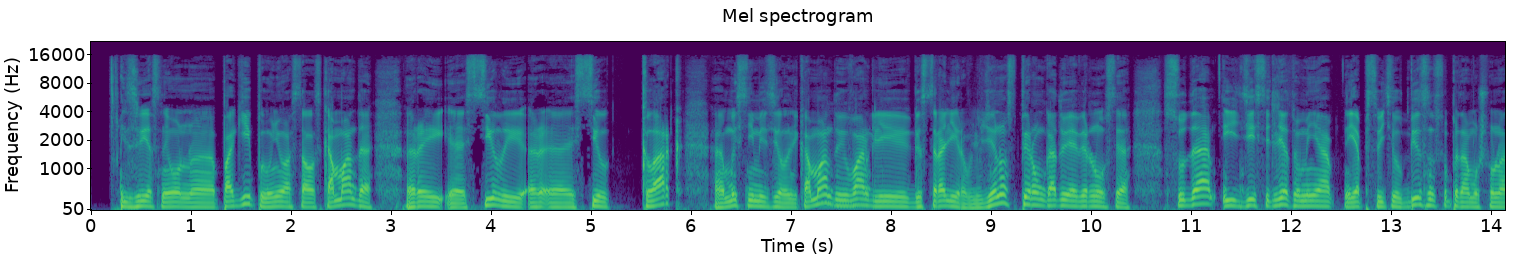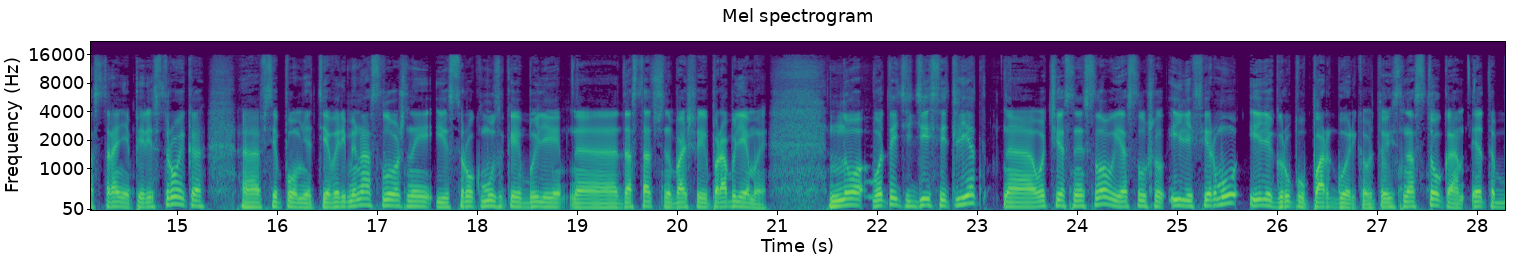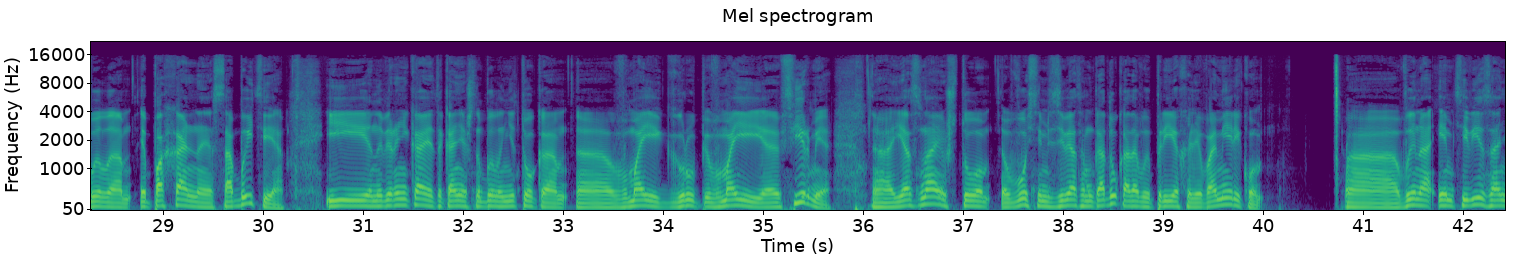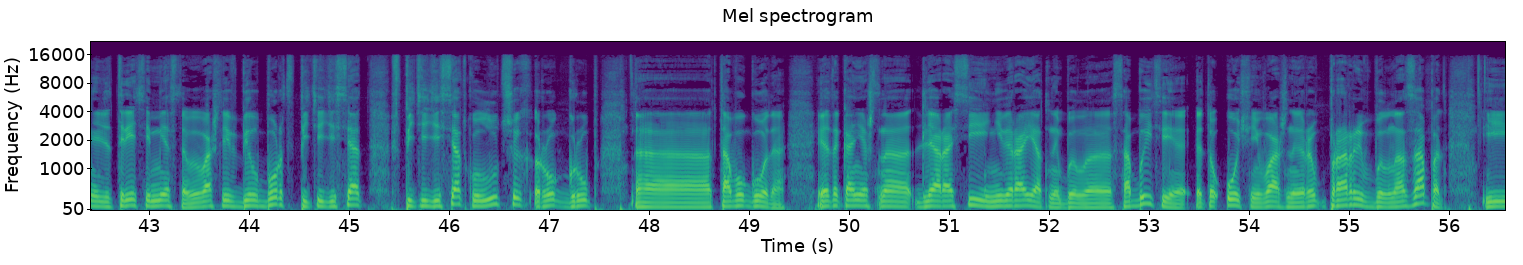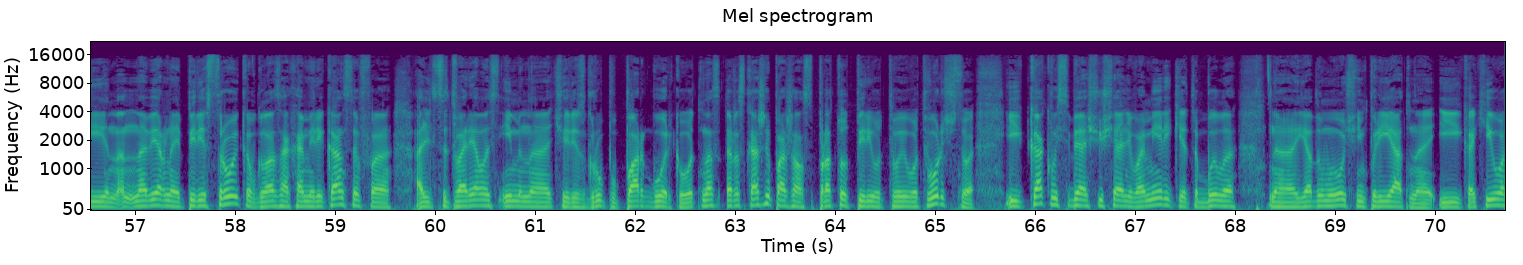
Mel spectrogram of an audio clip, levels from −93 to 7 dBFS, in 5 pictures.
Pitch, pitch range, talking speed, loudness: 120 Hz, 105-135 Hz, 150 wpm, -19 LUFS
